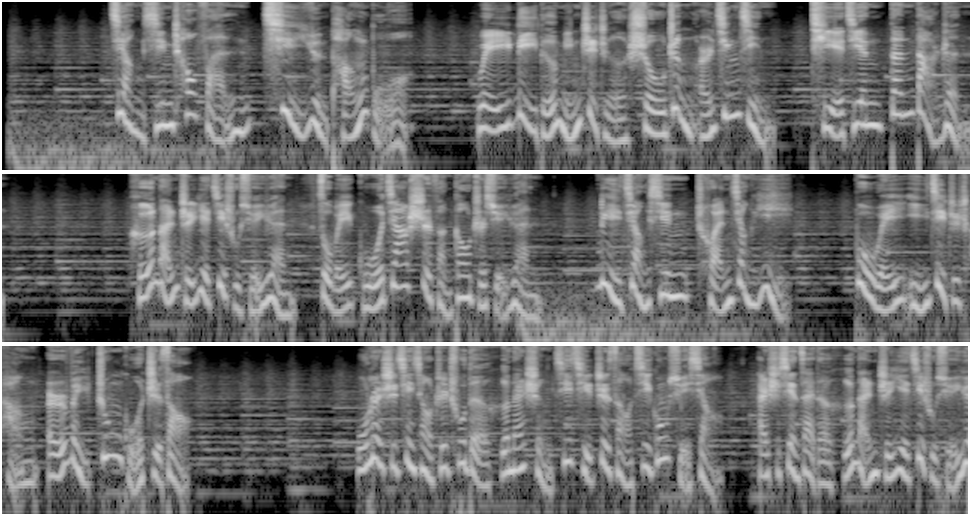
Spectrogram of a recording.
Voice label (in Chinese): 女 专题 大气 学校宣传解说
